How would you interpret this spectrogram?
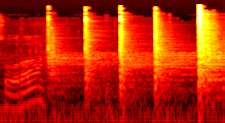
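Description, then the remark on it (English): Five sharp metallic clangs as a Palestinian olive farmer, taking a break from plowing, hammers a busted tractor part back into place, evenly spaced, each ringing briefly. A short tonal sound precedes the first blow. “takes a break from plowing to hammer a busted tractor part back into place.”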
